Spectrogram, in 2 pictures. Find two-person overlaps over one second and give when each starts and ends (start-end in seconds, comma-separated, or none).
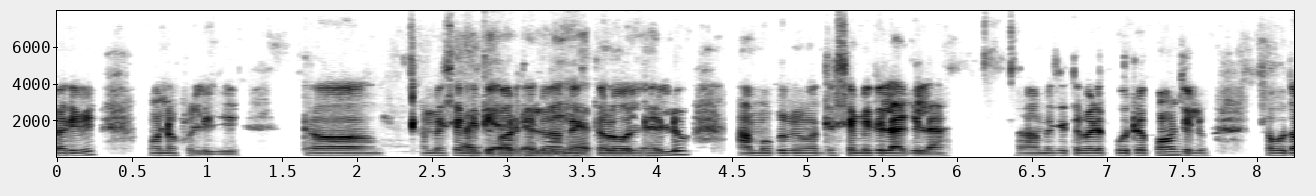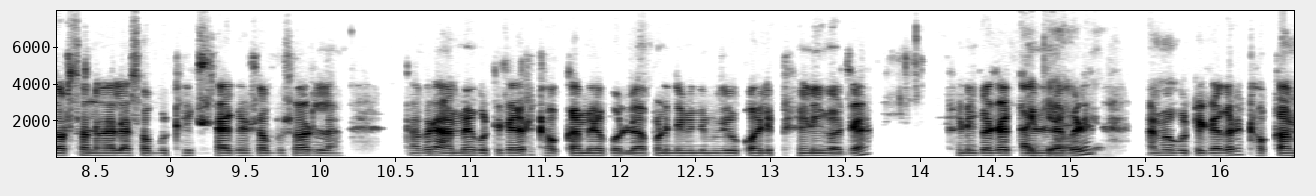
2.8-4.2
